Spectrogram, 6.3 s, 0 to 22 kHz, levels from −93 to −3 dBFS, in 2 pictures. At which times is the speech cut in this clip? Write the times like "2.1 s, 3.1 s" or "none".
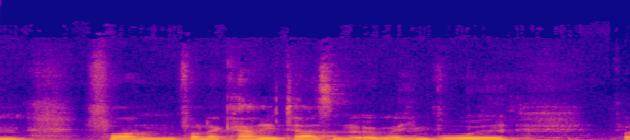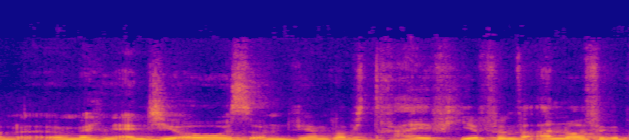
3.0 s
